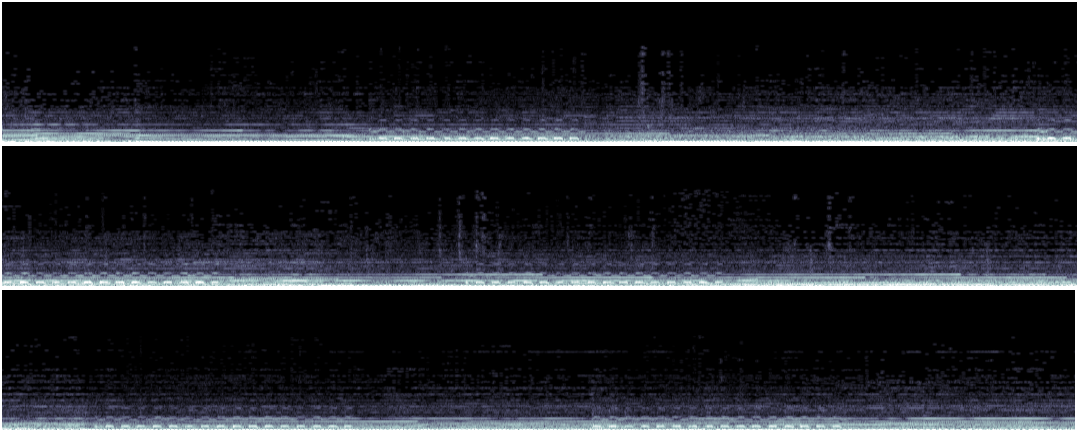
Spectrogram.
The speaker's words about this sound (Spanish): alguien le llama.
